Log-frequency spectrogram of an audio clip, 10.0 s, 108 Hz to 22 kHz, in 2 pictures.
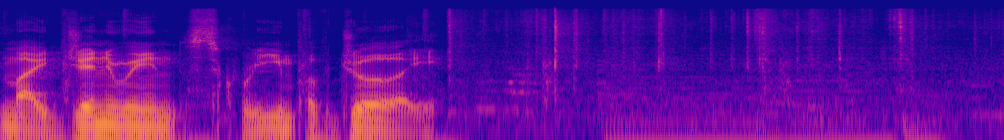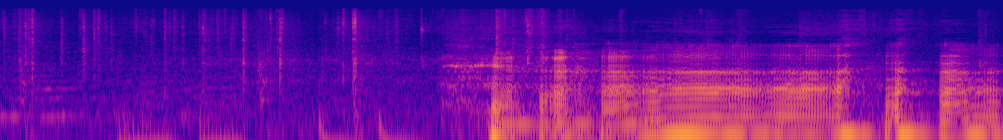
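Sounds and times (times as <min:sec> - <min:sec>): masking tape crackling: 0:01.3 - 0:09.2
person screaming with joy: 0:08.0 - 0:09.4.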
